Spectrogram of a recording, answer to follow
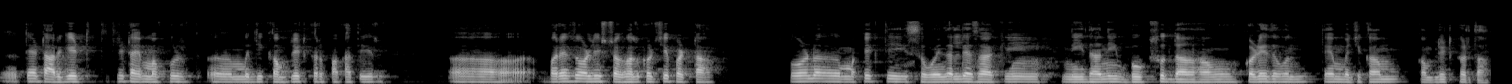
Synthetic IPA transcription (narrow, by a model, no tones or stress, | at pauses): t̪jãʈaɾɡeʈt̪i̥t̪ʰliʈajmapuɾməd̪ʱːĩkəmpliʈkəɾpakʰat̪iːɾ | pəɾẽt͡sʋəɽlisʈɾəɡəlkəɾt͡ɕepəɽt̪a | pəɳməkekt̪isəʋəj̃d͡zaliəsakĩnid̪ʱanibʱuksud̪ʱːaɦãʋũkəɽed̪ʱeunt̪ɛ̃məd͡ʑʱikamkəmpliːʈkəɾt̪a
